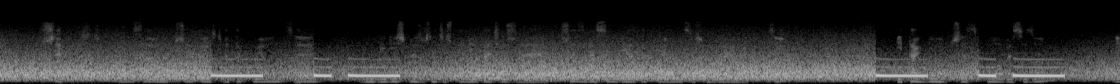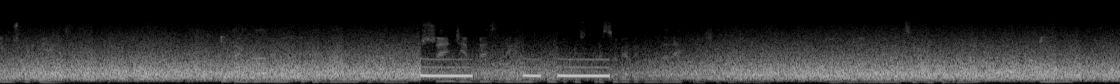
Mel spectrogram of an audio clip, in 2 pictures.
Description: Morse code, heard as a keyed tone, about 7 wpm, 400 Hz, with radio static, a narrow filter and speech in Polish. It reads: TA TA TA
